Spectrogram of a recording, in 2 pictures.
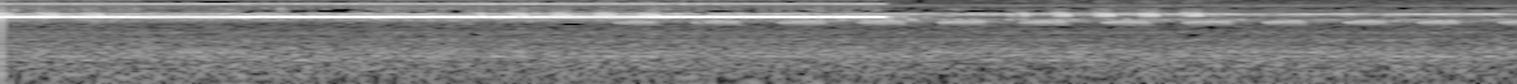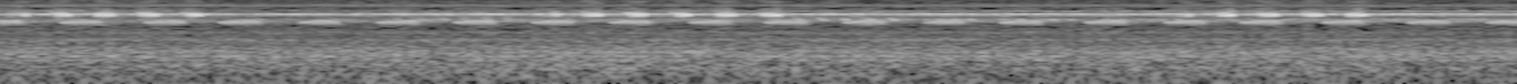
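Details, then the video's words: Insect sounds from nature: a loud continuous high buzz for three seconds, then stops, leaving softer pulsed chirp bursts repeating about every second, thin and high. "the sound of insects"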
